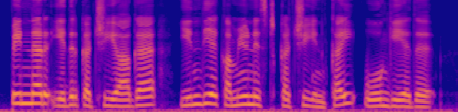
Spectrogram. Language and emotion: Tamil, neutral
